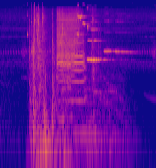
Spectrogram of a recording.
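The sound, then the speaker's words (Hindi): A house door is opened by an old woman, swinging open with a rattling, mechanical scrape and a brief high creak near the end, lasting about two seconds with no voices. “कुछ देर इंतजार करने के बाद एक बूढ़ी स्त्री ने दरवाजा खोला”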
